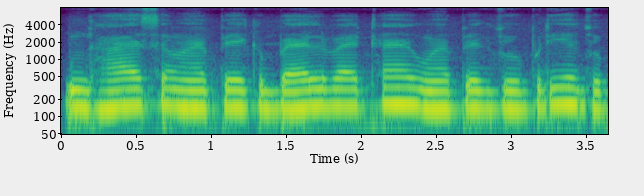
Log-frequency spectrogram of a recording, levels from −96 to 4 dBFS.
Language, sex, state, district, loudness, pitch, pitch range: Hindi, male, Haryana, Rohtak, -13 LUFS, 145 Hz, 140-150 Hz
